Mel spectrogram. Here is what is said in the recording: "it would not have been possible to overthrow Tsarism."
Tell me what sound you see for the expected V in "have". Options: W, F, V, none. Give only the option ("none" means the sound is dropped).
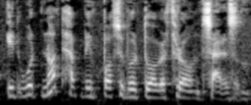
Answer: V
